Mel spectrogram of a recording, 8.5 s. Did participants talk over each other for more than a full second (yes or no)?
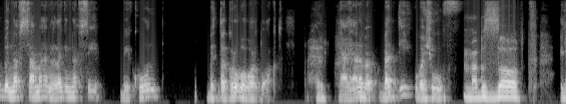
no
